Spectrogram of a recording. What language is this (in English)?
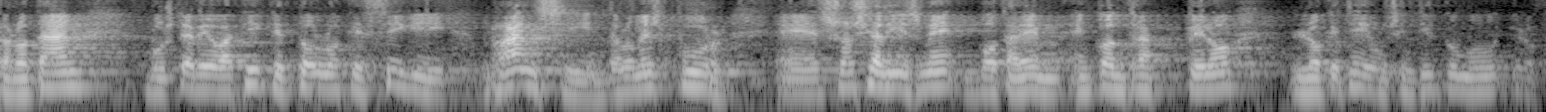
Catalan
